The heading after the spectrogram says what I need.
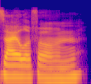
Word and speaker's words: xylophone: we can understand every words properly the correct pronunciation of this word is xylophone xylophone it's a musical instrument consisting of a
